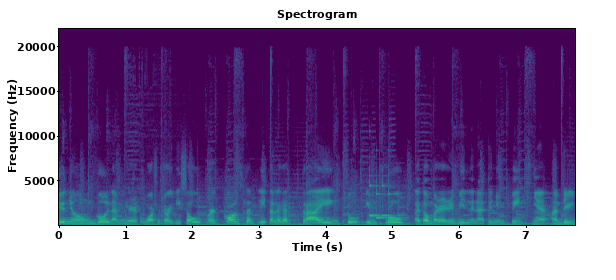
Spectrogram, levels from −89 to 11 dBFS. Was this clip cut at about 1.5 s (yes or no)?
no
